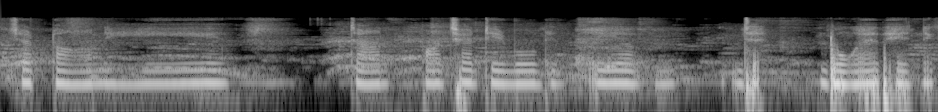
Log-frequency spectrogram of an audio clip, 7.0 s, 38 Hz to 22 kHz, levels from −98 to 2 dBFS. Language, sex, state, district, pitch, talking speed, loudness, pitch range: Hindi, male, Chhattisgarh, Kabirdham, 200 Hz, 75 wpm, -27 LUFS, 195-205 Hz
